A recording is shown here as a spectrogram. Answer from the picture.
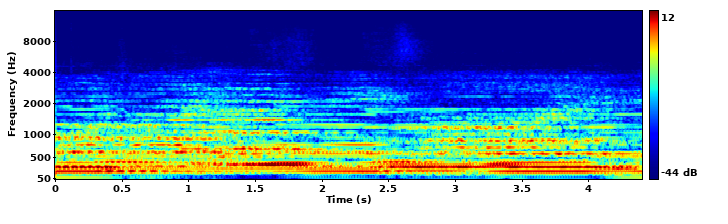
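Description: Hymn sung by a few voices together over a held organ chord.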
